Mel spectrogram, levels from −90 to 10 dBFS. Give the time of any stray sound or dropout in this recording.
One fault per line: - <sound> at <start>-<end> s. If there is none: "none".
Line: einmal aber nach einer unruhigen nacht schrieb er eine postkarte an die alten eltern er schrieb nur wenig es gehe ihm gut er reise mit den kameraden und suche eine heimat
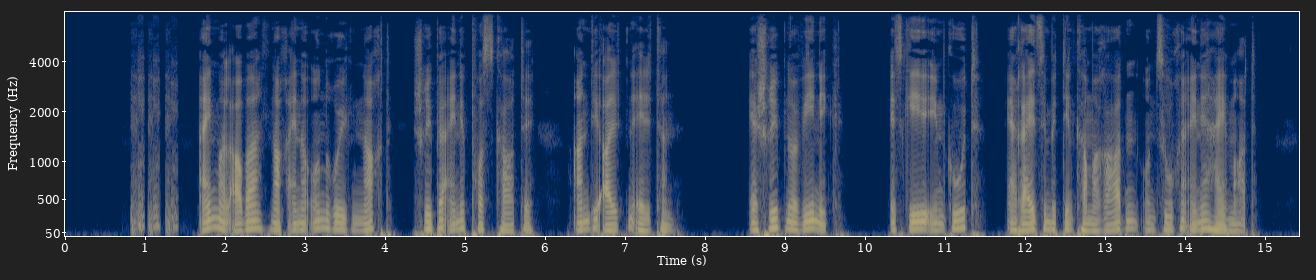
- laugh at 0.8-1.4 s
